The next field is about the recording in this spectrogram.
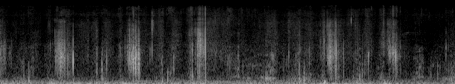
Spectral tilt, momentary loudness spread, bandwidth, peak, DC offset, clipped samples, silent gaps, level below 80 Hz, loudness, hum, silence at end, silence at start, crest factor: -3.5 dB/octave; 11 LU; 17 kHz; 0 dBFS; under 0.1%; under 0.1%; none; -38 dBFS; -30 LUFS; none; 0 s; 0 s; 30 dB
